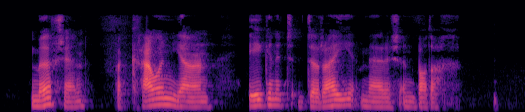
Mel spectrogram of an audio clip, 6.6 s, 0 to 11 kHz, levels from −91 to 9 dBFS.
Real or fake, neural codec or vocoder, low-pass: real; none; 7.2 kHz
